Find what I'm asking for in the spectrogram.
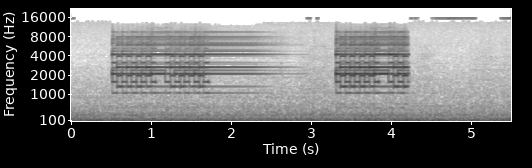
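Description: A telephone rings in two bursts of trilling electronic tones over a steady low background hum, with a pause between the bursts, set in an indoor scene from a Vietnamese romance drama.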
